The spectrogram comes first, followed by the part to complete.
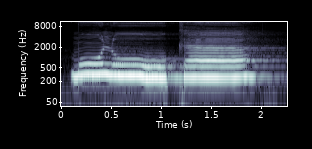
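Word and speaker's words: مُلُوكًا: Jika berhenti di ka hukumnya adalah mad iwad. Sebab ada baris tanwin fathah yang diwakafkan. Maka cara membacanya adalah tanwinnya bunyi n-nya hilang ya. Jadi ka dan panjang dua harakat.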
